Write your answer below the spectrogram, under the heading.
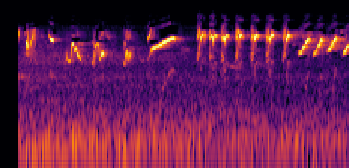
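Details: Oriental white-eye song used as a lure to get other white-eyes singing in forest style: rapid high chirps and twittering notes, some sweeping upward, then a fast run of evenly spaced sharp notes.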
